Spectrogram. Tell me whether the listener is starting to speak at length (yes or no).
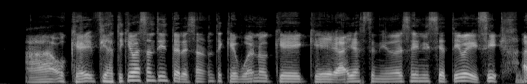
no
